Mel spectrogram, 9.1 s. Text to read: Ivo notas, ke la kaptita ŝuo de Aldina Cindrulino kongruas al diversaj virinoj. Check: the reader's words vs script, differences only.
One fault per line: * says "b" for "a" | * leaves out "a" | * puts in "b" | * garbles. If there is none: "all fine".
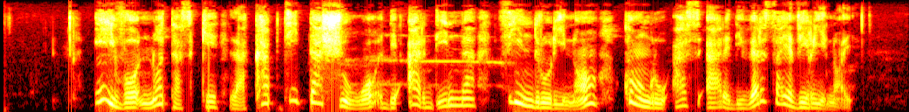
all fine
